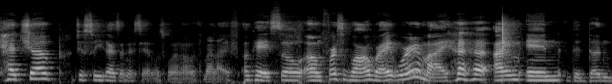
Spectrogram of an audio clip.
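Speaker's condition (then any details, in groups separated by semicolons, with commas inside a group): No condition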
